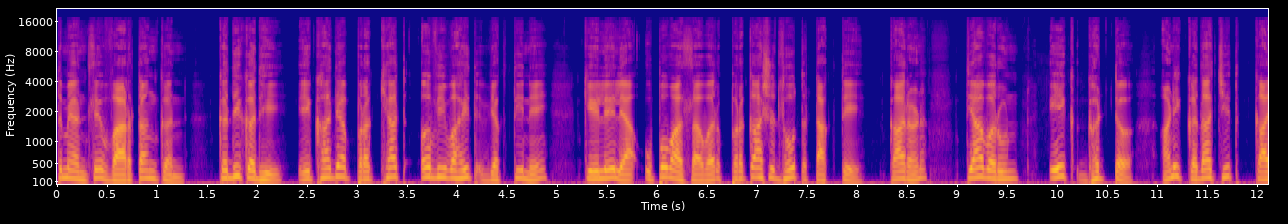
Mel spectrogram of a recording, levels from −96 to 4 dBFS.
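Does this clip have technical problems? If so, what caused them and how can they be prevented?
No, this clip has no technical problems, so there is nothing to prevent.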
